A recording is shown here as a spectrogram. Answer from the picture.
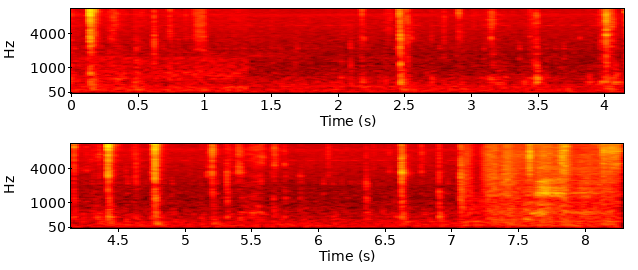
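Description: Scattered light clicks and small rattles of battery cables and connectors being handled at the terminals of a bank of RV house batteries, with a louder scuffling near the end.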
